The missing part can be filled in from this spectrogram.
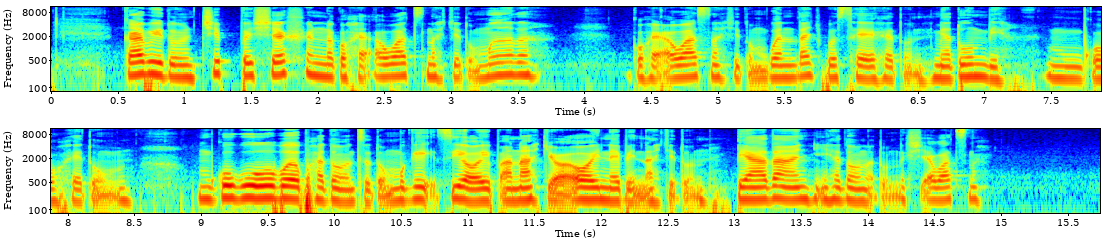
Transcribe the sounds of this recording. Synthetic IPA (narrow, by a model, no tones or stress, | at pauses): kabjid̪unt͡ʃipːɨʃeʂɨnɨkoheawat͡snahtʲhd̪ṵnmɨd̪ɨ | koɦea̰wat͡snahtʲɨd̪unmɡʷwend̪at̚ʲpwesheʔɦed̪ṵnmʲad̪umbʲjɨkoʔheʔd̪ṵn | mɡuɡubɨphad̪unt͡sed̪ṵnmɨɡiʔt͡sjojpanahtʲo̰a̰ʔojnebʲinʔahtʲad̪ṵnpjad̪aɲiɦad̪unhed̪ṵnːɨkʂjawat͡snɨ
